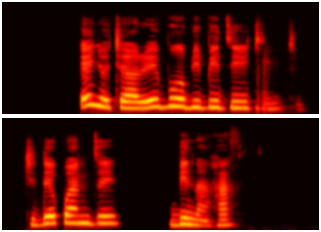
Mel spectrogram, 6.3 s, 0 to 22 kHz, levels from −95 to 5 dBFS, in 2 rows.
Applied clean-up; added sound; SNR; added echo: neural mask model DeepFilterNet 3.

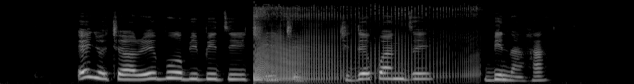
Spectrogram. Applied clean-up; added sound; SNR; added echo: none; Fart; 11 dB; none.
